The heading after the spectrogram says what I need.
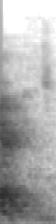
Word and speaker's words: Aryans: And this new group specifically I'm referring to now is called the Aryans.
